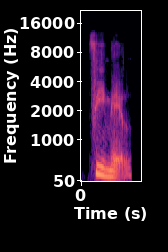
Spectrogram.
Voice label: "female", Indian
